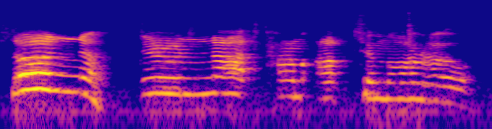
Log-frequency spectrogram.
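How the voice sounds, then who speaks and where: A big boastful bear from a children's storybook, put on by a woman, proclaiming every word slowly and stubbornly. The voice is loud and emphatic in an echoey room. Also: sits high, big pitch swings, highs cut off, full character voice. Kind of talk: children's storybook read-aloud.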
